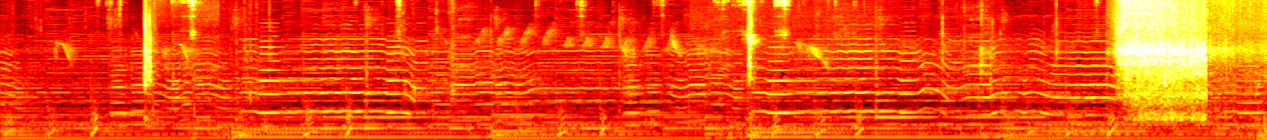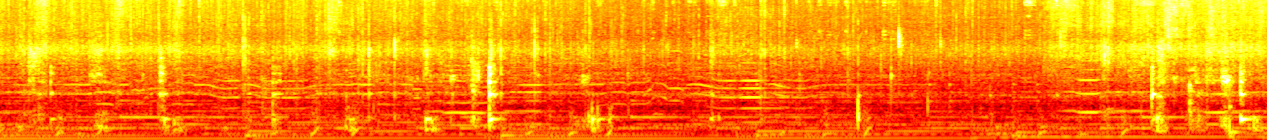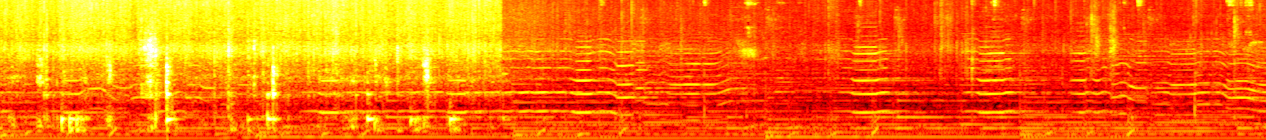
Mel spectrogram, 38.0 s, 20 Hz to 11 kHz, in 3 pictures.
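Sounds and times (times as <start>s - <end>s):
loud hissing burst: 11.1s - 32.3s
masala sizzling in a pot: 11.1s - 36.4s
wooden spatula scraping a pot: 11.2s - 30.6s.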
